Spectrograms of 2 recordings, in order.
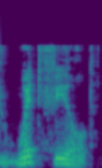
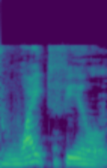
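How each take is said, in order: First: The first syllable has a short 'whit' vowel. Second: The first syllable has a long 'white' vowel.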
